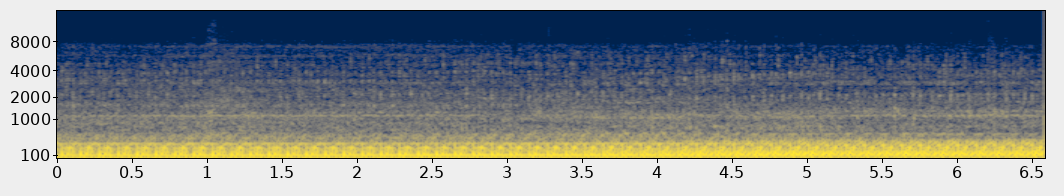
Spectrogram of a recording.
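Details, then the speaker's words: 1995 Lincoln Town Car on a cold start with open headers and no exhaust fitted: a steady idle with a light, even clatter about four times a second from the belt area, caused by a bad idler pulley. "It's got a bad idler pulley. That's what that noise is."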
